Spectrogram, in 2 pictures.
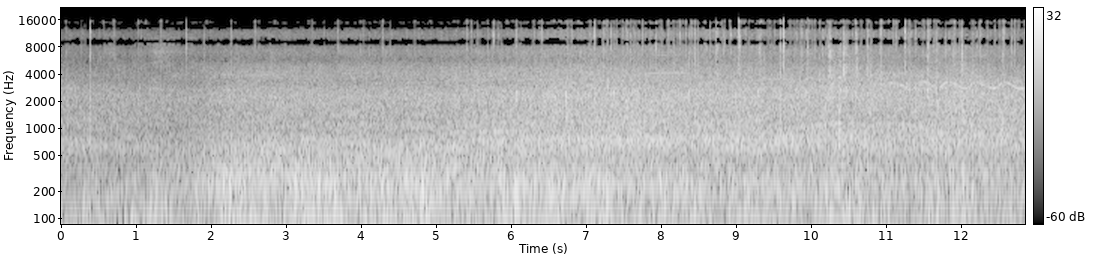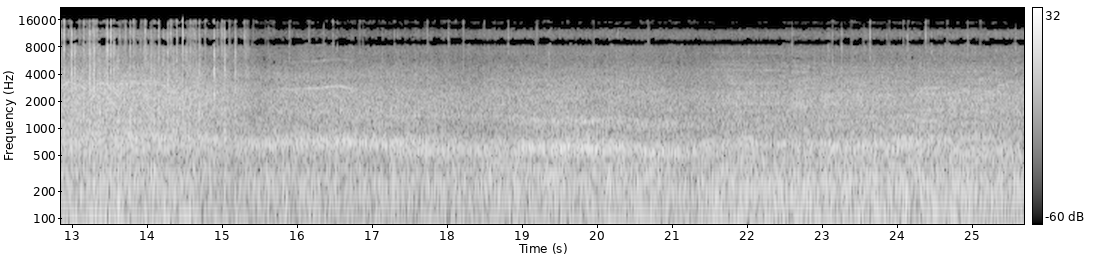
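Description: A large stadium crowd roars and chants loudly outdoors.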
